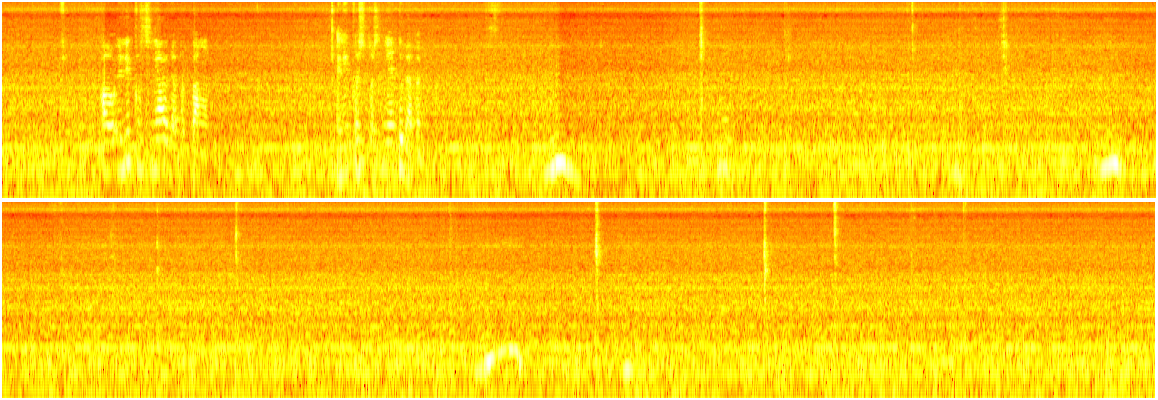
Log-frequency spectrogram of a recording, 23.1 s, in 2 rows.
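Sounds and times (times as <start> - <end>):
fan humming: 0.0 - 23.0
person humming mm: 5.4 - 6.0, 7.0 - 7.5, 10.9 - 11.4, 16.2 - 16.9, 17.5 - 18.1
wet chewing clicks: 6.9 - 8.0, 9.0 - 10.2, 17.4 - 17.7, 19.1 - 20.0.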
